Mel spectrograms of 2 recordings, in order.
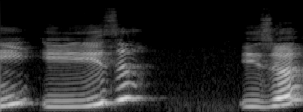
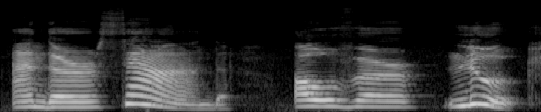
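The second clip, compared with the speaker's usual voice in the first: "understand" and "overlook" drawn out, stressing "stand" and "look"; slow examples, second half of "understand" and "overlook" stressed; stress on second part; slower than usual. Shown as a demonstration. Teacher giving examples of the stress rule, "understand" and "overlook" stressed on second part. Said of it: "on the second part. Example".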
